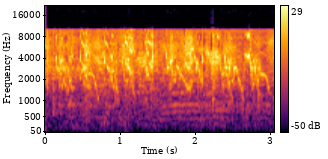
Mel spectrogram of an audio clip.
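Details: Budgerigar chatter used to trigger mating: a thick, lively mix of chirrups, squeaky whistles and gravelly warbles from several birds, continuous throughout.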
